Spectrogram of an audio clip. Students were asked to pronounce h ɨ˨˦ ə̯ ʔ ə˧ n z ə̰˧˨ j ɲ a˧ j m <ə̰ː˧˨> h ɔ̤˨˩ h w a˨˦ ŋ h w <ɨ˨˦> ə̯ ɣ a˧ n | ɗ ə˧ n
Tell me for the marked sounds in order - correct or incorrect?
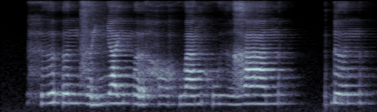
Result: correct, incorrect

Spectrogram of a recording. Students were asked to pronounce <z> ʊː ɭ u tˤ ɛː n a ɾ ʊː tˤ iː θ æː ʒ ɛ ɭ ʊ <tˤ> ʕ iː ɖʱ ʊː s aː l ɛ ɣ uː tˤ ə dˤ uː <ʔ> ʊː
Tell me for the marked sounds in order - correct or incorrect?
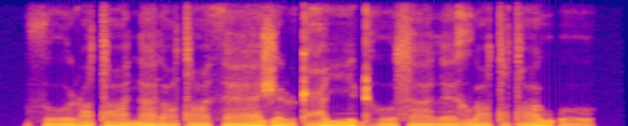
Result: incorrect, incorrect, correct

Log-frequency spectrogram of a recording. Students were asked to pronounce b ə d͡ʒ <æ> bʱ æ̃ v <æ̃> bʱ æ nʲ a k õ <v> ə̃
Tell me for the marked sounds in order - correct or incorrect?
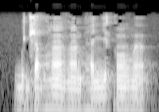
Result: incorrect, correct, correct

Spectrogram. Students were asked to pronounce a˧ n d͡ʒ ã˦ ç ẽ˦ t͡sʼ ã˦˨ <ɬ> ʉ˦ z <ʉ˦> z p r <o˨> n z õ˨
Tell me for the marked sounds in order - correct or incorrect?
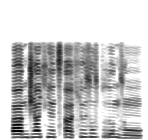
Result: correct, incorrect, incorrect

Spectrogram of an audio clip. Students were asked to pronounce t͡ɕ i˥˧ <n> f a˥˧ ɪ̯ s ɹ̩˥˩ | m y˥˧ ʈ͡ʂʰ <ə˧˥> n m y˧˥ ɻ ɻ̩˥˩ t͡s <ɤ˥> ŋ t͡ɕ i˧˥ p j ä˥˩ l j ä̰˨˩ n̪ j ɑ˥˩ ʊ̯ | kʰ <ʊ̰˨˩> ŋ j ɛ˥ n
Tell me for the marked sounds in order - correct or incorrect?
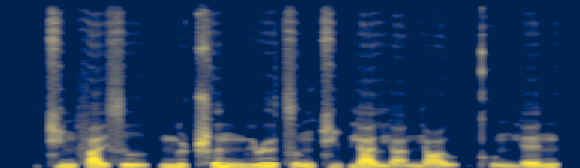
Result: correct, incorrect, incorrect, correct

